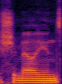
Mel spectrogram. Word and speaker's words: Shyamalan: Night Shyamalan's Signs.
